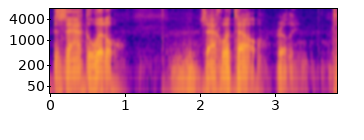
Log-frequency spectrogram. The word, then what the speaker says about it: Zack Littell: Zack Littell, really. That's how you pronounce it.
